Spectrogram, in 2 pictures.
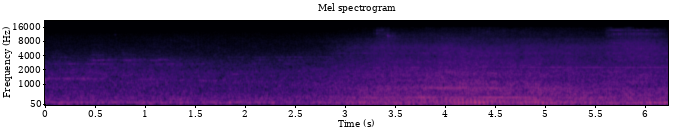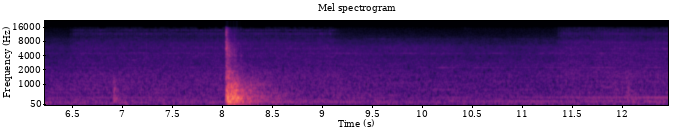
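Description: A pickup truck's hood slammed shut: one loud bang about eight seconds in with a brief ringing decay, after a light click, over a steady low workshop background.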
